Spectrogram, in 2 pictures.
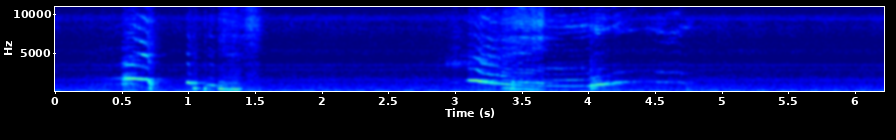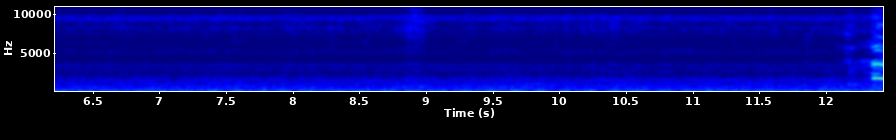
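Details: French Bulldog throwing a tantrum in his cage: a few high falling whines early on, then a long quiet stretch with a steady low hum, and a short yelp at the very end.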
